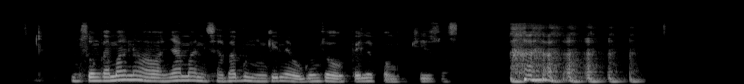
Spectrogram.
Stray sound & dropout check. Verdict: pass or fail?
fail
